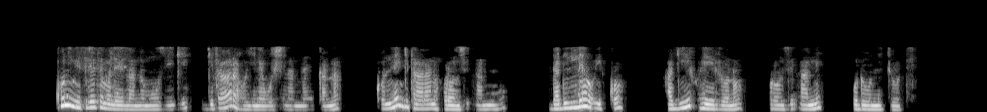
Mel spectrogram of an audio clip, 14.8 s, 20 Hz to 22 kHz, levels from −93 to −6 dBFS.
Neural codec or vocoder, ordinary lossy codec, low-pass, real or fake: none; AAC, 16 kbps; 7.2 kHz; real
